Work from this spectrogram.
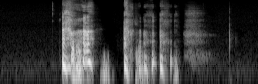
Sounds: Laughter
